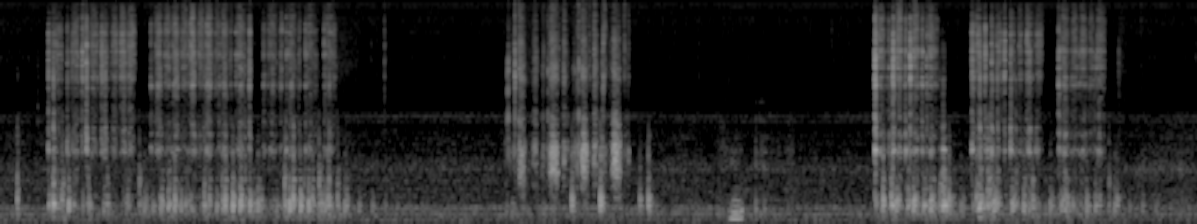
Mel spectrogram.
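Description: A paintbrush scrubbing paint on in short, quick, rasping strokes, in three spells with pauses between.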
